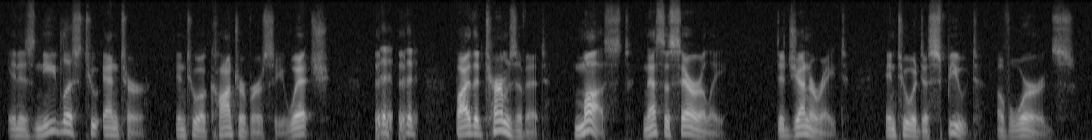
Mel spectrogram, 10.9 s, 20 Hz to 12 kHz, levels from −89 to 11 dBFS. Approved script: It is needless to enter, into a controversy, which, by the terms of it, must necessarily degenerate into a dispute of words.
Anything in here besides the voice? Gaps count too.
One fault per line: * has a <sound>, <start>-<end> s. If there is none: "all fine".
* has a laugh, 3.8-4.2 s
